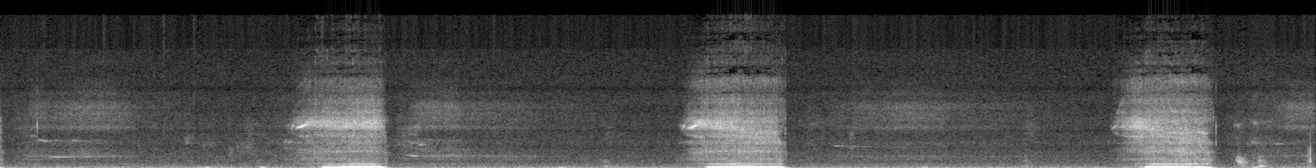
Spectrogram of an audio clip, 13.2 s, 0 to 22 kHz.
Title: Snoring Dog Zukey TAKE 1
